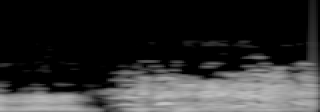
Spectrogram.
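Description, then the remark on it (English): A man's voice imitates a dog, producing a short growly yelp followed by a longer rough, whining bark-like sound, fairly loud, with no other talk. “you're even getting to sound like a dog.”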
